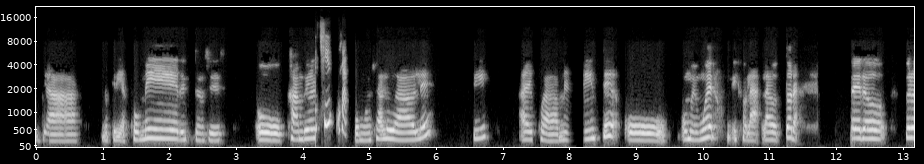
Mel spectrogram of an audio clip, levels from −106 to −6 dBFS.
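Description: From 4.19 to 4.69 s, the audio is read two samples at a time. The speech runs at double speed, an octave higher.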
